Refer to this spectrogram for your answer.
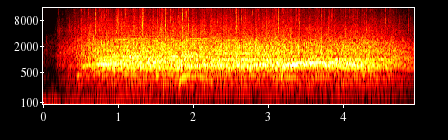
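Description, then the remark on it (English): A crowd of approximately 1,000 people seated in an auditorium bursts into loud, sustained applause as Ben Shapiro jumps on stage, swelling within the first second and holding steady as a dense wash of clapping, with some cheering mixed in, before tapering slightly at the end. “Once the doors opened, approximately 1,000 people were seated inside the auditorium, and then Ben Shapiro jumps on stage. The crowd erupts.”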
